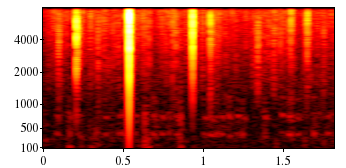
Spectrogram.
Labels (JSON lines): {"label": "anthrophony, mechanical", "recorder": "SoundTrap 300"}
